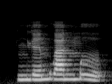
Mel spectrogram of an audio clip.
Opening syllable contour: rising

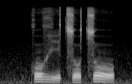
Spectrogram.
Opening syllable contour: high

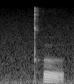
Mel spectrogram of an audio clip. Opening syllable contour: falling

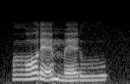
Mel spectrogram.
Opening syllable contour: rising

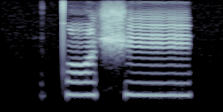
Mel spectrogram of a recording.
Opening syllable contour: high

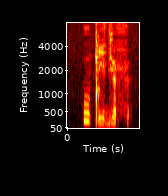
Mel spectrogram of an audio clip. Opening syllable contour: falling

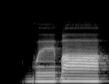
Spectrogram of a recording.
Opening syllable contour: low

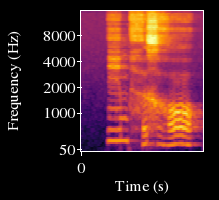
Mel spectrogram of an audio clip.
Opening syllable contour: high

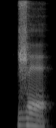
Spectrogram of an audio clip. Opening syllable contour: low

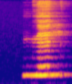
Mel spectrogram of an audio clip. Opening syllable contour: high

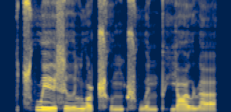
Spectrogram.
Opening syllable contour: falling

